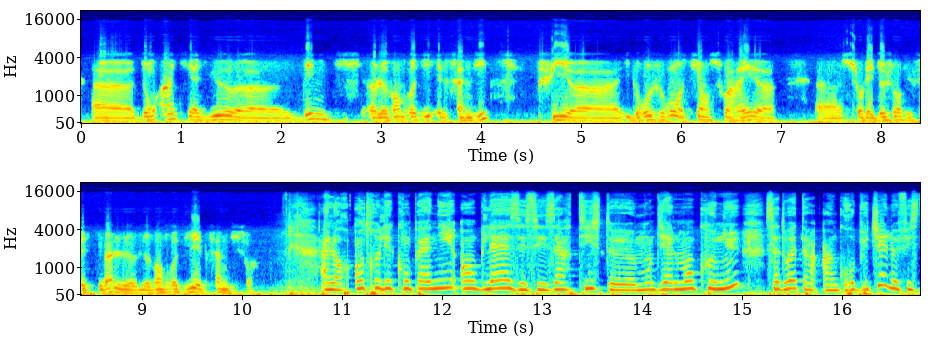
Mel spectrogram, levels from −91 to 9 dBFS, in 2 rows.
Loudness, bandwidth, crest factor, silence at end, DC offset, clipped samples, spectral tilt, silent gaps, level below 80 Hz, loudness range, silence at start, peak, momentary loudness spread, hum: -17 LUFS; 16 kHz; 12 dB; 0 s; under 0.1%; under 0.1%; -5 dB/octave; none; -24 dBFS; 2 LU; 0 s; -4 dBFS; 6 LU; none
